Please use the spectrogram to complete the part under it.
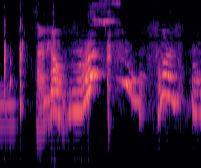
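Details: Siberian Husky vocalizing in a small room: wavering, harmonic howl-like glides that rise and fall through several short phrases, with brief pauses between them and no other clear sounds.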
